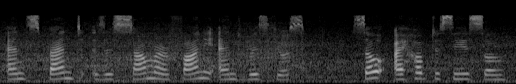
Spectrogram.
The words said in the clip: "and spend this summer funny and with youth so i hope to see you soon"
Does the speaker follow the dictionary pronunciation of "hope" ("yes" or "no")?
yes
